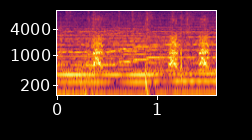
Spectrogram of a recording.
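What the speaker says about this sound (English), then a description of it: "Puppy was barking at us" A puppy, one of a household's Shih Tzu, Husky or Dalmatian, yips and whimpers in a few short, faint bursts against a steady hum, with some speech nearby.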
